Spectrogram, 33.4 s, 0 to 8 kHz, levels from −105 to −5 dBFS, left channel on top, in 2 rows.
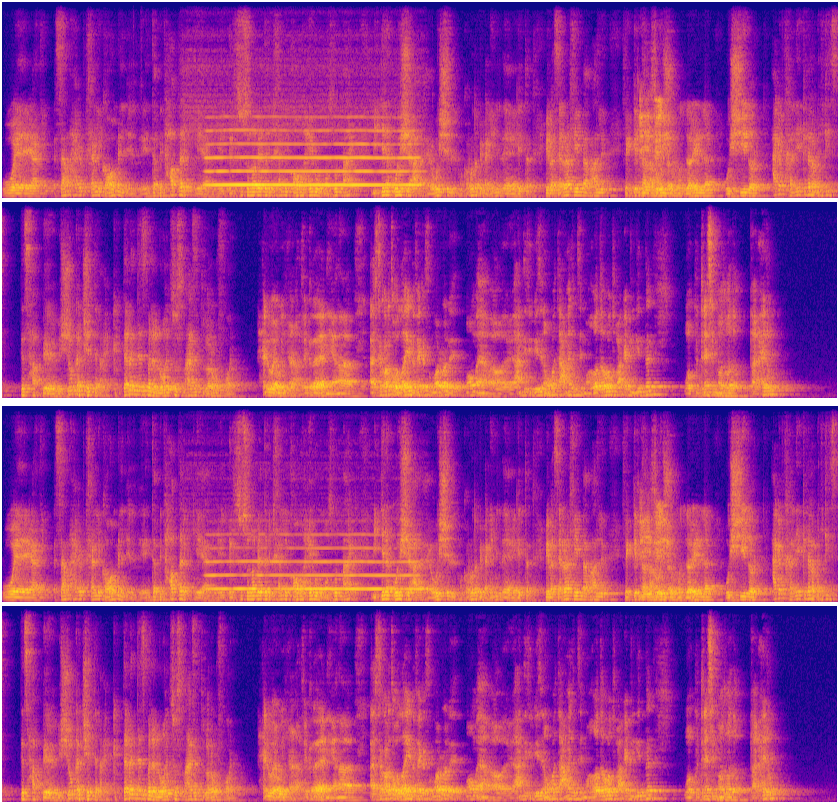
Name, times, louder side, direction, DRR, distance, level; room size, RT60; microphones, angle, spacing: voice 1, 0.0-14.1 14.5-15.1 15.4-16.7 17.1-18.8 19.1-21.3, right 1 dB, 10° right, -2 dB, 0.6 m, -23 dB
Wind instrument woodwind instrument, 3.9-8.4, left 5 dB, 65° left, 0.6 m, -18 dB
voice 2, 12.7-13.3 21.8-30.0 30.4-32.1, equal, 35° left, -5 dB, 1.9 m, -22 dB
9.7 x 4.3 x 2.6 m, 1.1 s
head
